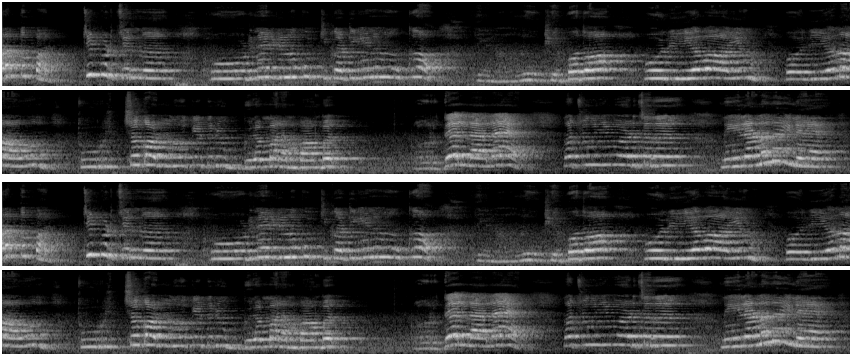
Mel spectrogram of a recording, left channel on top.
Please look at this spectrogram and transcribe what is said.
പറ്റി പിടിച്ചിരുന്ന് റോഡിനരികുള്ള കുറ്റിക്കാട്ടിങ്ങനെ നോക്കുക. നോക്കിയപ്പോ അതാ വലിയ വായും വലിയ നാവും തുറിച്ച കണ്ണു നോക്കിയിട്ടൊരു ഉഗ്രം മലമ്പാമ്പ്. വെറുതെ അല്ലേ മച്ചക്കുഞ്ഞ് മേടിച്ചത്. നീലണ്ണനയിലെ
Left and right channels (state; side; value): normal; both; correlation 0.96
